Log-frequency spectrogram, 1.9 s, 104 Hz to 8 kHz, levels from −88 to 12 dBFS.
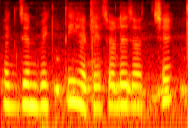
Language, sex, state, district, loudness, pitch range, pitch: Bengali, female, Tripura, West Tripura, -14 LUFS, 215-230 Hz, 225 Hz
